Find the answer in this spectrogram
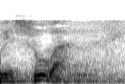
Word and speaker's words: Yeshua: aí ao lado do nome de Josué que se pronuncia em hebraico Yeshua escreva o significado do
